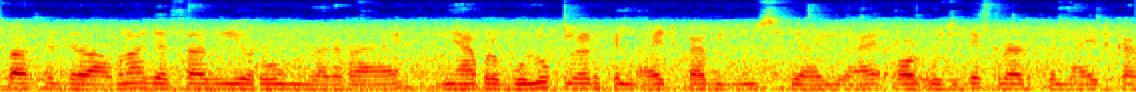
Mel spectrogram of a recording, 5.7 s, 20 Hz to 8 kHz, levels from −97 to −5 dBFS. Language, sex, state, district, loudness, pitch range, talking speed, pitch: Hindi, male, Chhattisgarh, Raipur, -16 LUFS, 145-155 Hz, 305 wpm, 150 Hz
